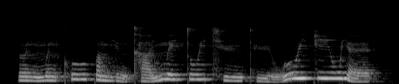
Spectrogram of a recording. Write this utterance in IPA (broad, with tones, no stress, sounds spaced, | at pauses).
ɵ˧ n m ɵ˧ n kʰ uː˥ p ɐ˧ m j ɪ˨˩ ŋ kʰ aː˨˥ j m e˥ j t̪ uː˥ j t͡sʰ yː˧ m t̪ʰ yː˨˩ w uː˥ j k iː˥ w j ɛː˨ k̚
